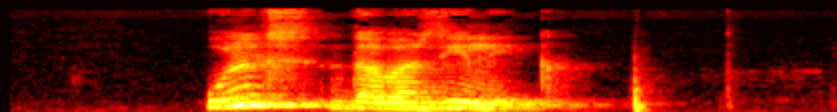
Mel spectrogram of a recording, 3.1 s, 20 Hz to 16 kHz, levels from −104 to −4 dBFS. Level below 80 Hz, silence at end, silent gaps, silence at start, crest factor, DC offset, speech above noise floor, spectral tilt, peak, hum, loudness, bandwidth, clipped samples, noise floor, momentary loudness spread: -62 dBFS; 0.7 s; none; 0.8 s; 20 dB; under 0.1%; 55 dB; -6.5 dB/octave; -4 dBFS; none; -22 LUFS; 11.5 kHz; under 0.1%; -76 dBFS; 17 LU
